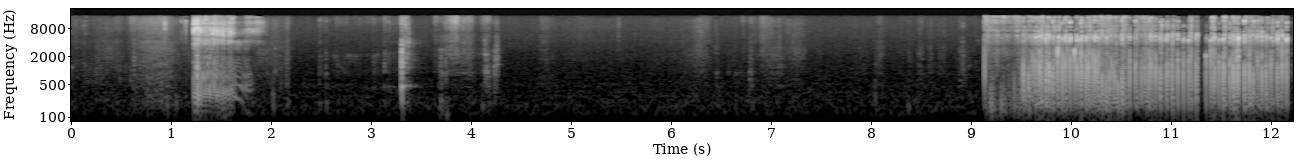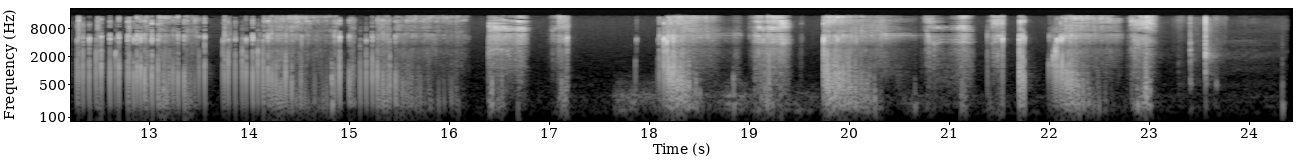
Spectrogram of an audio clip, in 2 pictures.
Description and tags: Just a basic squeezing of a mustard bottle in order to hear the majestic squirting/farting noise that middle schoolers giggle over until the world ends.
